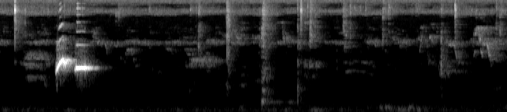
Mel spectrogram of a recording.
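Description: A bird calls loudly twice in quick succession about half a second in, the second note a short held whistle. Faint chirps and ticks follow.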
